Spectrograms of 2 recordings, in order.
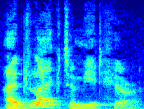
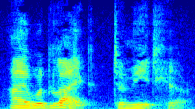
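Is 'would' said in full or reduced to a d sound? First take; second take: reduced; full. First: The word 'would' shrinks to a d sound. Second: The word 'would' is said in full.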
